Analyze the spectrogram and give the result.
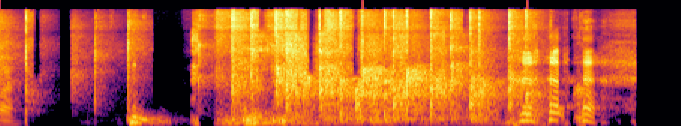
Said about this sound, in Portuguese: Ó, oh, palmas,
